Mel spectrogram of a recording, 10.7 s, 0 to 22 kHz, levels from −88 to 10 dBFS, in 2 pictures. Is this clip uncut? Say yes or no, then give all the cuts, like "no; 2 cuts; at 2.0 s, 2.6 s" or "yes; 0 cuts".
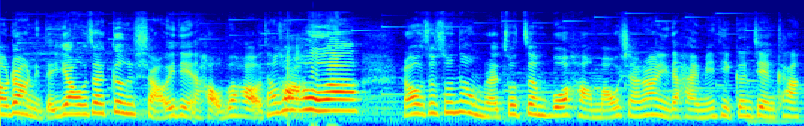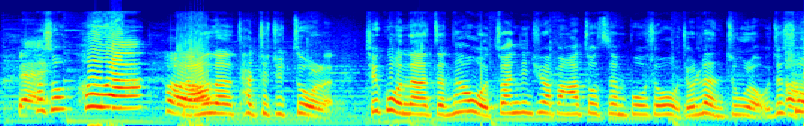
yes; 0 cuts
